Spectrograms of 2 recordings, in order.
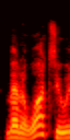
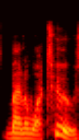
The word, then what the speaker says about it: Manawatu: Anyway, Manawatu versus Counties Manukau, and first of all, as I've kind of, you know, tacitly implied here, I've been pronouncing it wrong this whole time. It's not Manawatu, it's Manawatu, so sorry about that.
